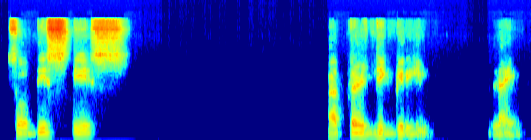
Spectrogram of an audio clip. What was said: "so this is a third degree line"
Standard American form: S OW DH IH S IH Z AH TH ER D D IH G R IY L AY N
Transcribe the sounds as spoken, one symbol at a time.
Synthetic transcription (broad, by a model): S OW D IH S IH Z AH T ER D D IH G R IY L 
